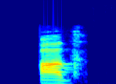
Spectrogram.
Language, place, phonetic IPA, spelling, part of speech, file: Azerbaijani, Baku, [ɑd], ad, noun, LL-Q9292 (aze)-ad.wav
- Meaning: 1. name, first name 2. noun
